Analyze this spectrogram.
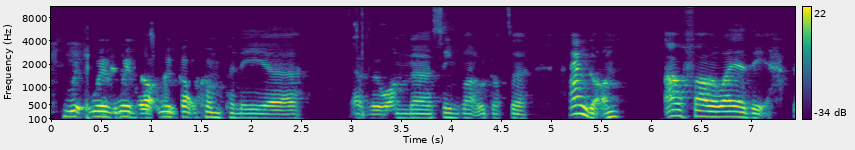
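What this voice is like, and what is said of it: Put-on character accent. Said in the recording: “Sorry, I can't break out of this accent quickly.”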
